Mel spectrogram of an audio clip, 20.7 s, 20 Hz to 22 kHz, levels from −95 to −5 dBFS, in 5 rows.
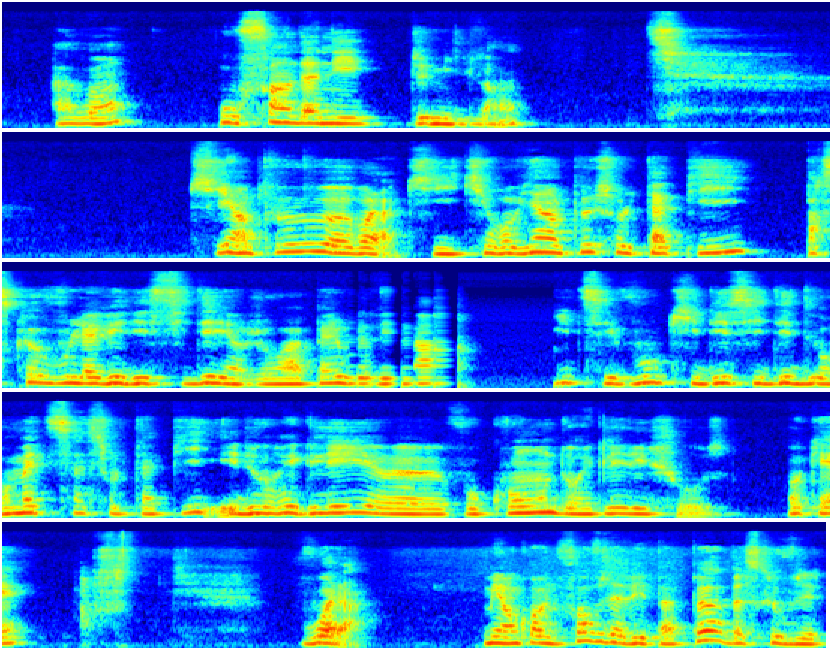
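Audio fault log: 10.01–10.45 s: repeated packet loss (robotic sound). Five short gaps hit this stretch, the longest 80 ms. Each hole is bridged by stretching the last sound forward. Then the next hole arrives almost at once. About half of the span, roughly 220 ms, is patched this way. The sound turns choppy, with small pieces missing between the patched bits.
10.45–11.05 s: long network dropout. Audio stops arriving for about 580 ms, likely a network outage. The receiver keeps extending the last sound as a fading buzz to fill the hole. Only about 10 ms of true silence is left near the end. The audio then resumes further on. The lost portion is never played.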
